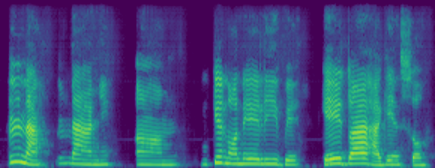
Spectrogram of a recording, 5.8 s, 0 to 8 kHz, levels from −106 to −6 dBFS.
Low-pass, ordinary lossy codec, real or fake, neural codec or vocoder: none; none; fake; codec, 16 kHz, 4 kbps, X-Codec, HuBERT features, trained on LibriSpeech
